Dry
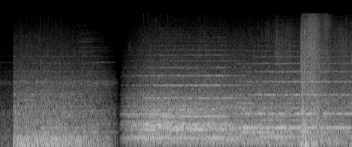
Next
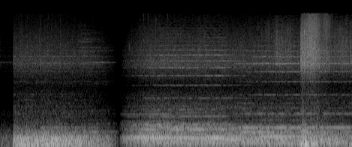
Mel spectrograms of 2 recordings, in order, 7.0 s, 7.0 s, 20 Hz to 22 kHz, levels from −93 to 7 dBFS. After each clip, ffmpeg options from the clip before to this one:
-af "firequalizer=gain_entry='entry(160,0);entry(620,-24);entry(2300,-25);entry(4300,6)':delay=0.05:min_phase=1,volume=0.668"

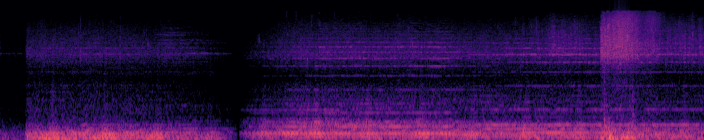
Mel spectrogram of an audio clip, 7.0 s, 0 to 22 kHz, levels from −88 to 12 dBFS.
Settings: -af "aphaser=in_gain=1:out_gain=1:delay=5:decay=0.36:speed=1.9:type=sinusoidal,volume=0.841"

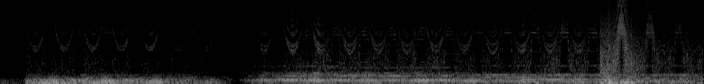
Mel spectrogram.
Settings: -af "acrusher=samples=12:mix=1:aa=0.000001:lfo=1:lforange=19.2:lforate=3.5,volume=0.501"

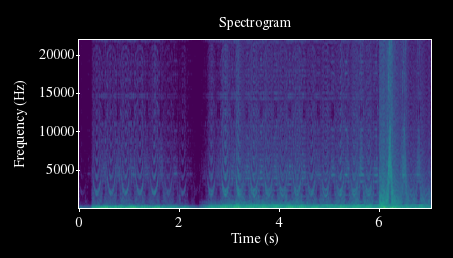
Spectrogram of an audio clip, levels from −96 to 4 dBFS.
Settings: -af "aecho=1:1:245:0.119"

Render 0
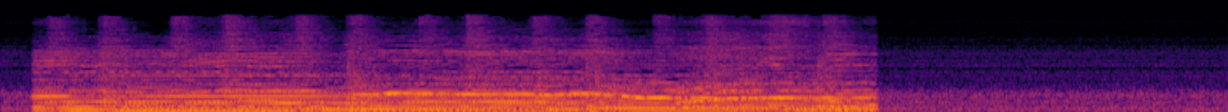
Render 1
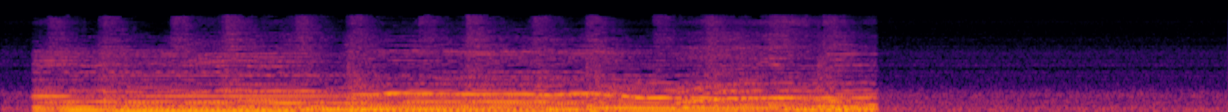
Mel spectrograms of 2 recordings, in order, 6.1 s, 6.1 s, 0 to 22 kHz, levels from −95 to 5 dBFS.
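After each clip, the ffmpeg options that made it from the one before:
-af "lowshelf=f=240:g=7.5"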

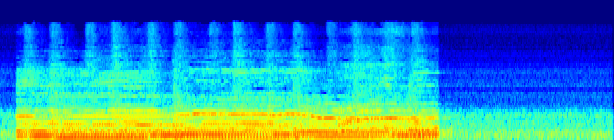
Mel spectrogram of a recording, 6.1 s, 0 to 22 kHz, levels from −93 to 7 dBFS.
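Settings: -filter_complex "[0:a]asplit=2[s0][s1];[s1]alimiter=limit=0.0841:level=0:latency=1:release=387,volume=0.708[s2];[s0][s2]amix=inputs=2:normalize=0,aecho=1:1:149:0.1"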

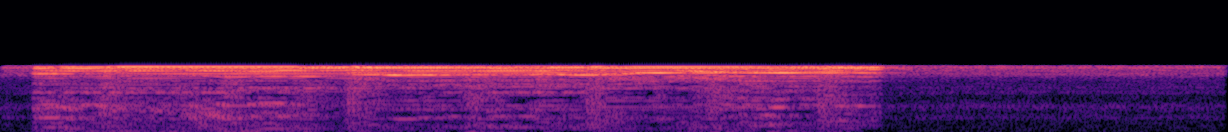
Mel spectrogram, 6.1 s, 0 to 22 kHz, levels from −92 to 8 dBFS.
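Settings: -filter_complex "[0:a]asplit=2[s0][s1];[s1]adelay=25,volume=0.794[s2];[s0][s2]amix=inputs=2:normalize=0,lowpass=f=2400:t=q:w=0.5098,lowpass=f=2400:t=q:w=0.6013,lowpass=f=2400:t=q:w=0.9,lowpass=f=2400:t=q:w=2.563,afreqshift=-2800,volume=1.19"

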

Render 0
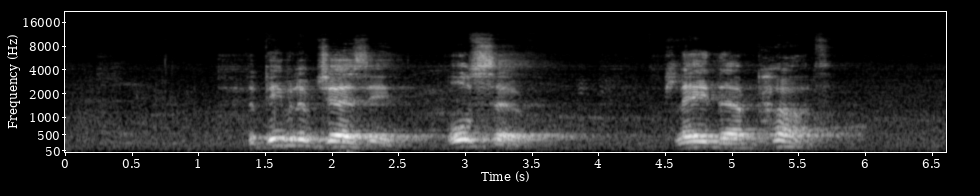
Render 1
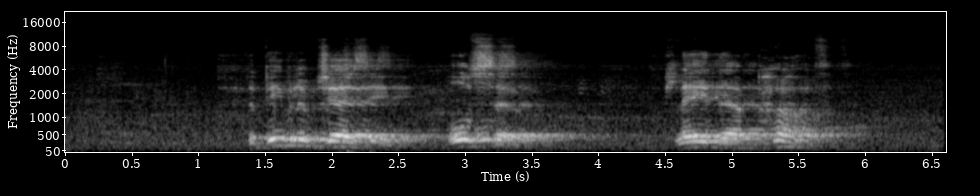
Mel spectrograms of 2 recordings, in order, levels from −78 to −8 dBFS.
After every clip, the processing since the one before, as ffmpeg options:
-filter_complex "[0:a]asplit=2[s0][s1];[s1]acompressor=threshold=0.0501:ratio=6,volume=0.708[s2];[s0][s2]amix=inputs=2:normalize=0,asplit=2[s3][s4];[s4]adelay=169.1,volume=0.355,highshelf=f=4000:g=-3.8[s5];[s3][s5]amix=inputs=2:normalize=0,volume=0.422"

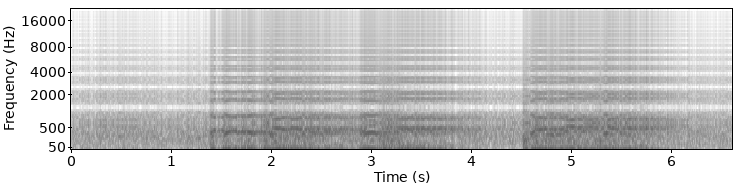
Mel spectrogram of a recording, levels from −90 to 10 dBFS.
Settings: -af "acompressor=threshold=0.0141:ratio=3,acrusher=samples=34:mix=1:aa=0.000001,aeval=exprs='0.0473*(cos(1*acos(clip(val(0)/0.0473,-1,1)))-cos(1*PI/2))+0.0106*(cos(5*acos(clip(val(0)/0.0473,-1,1)))-cos(5*PI/2))+0.0133*(cos(6*acos(clip(val(0)/0.0473,-1,1)))-cos(6*PI/2))':c=same"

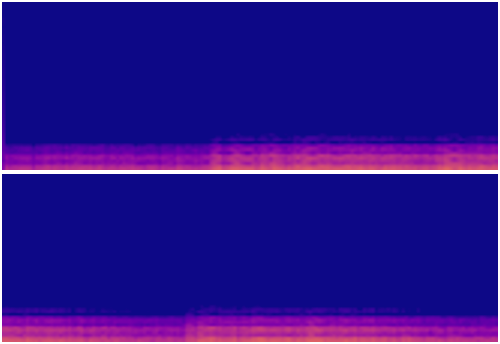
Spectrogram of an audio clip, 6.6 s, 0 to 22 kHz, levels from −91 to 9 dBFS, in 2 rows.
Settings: -af "aecho=1:1:316|632|948|1264|1580|1896:0.335|0.181|0.0977|0.0527|0.0285|0.0154,highpass=f=210:t=q:w=0.5412,highpass=f=210:t=q:w=1.307,lowpass=f=2600:t=q:w=0.5176,lowpass=f=2600:t=q:w=0.7071,lowpass=f=2600:t=q:w=1.932,afreqshift=-170,afftfilt=real='hypot(re,im)*cos(PI*b)':imag='0':win_size=2048:overlap=0.75,volume=1.12"

